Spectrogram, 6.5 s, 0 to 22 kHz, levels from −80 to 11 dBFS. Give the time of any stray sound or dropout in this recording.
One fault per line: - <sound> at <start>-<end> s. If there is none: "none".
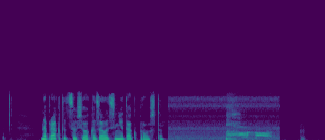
- laugh at 4.5-5.5 s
